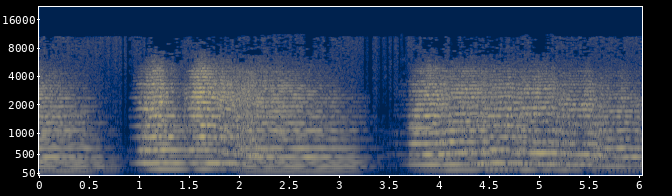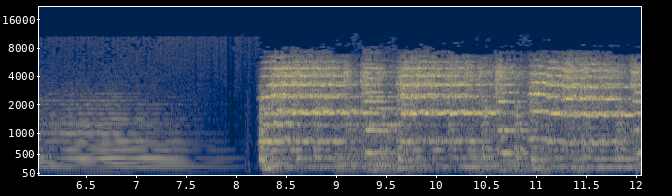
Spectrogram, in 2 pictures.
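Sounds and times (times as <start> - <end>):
orchestral strings and brass chords: 0.0 - 12.0.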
